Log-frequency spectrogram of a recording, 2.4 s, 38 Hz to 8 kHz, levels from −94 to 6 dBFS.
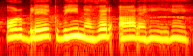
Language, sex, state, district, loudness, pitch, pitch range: Hindi, female, Madhya Pradesh, Bhopal, -15 LUFS, 225 Hz, 210-245 Hz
